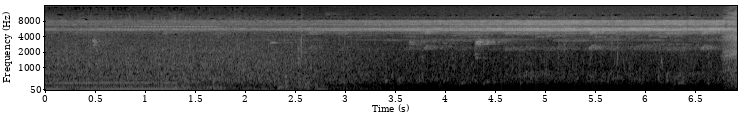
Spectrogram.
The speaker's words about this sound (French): On écoute seulement ce ronronnement du moteur et puis derrière, quand ça ralentit, quand on s'arrête, le son de la forêt se rapproche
